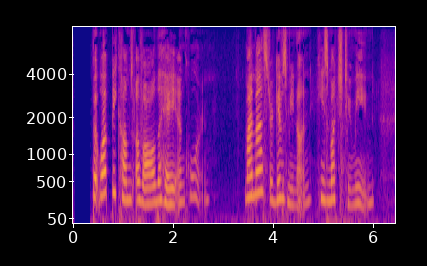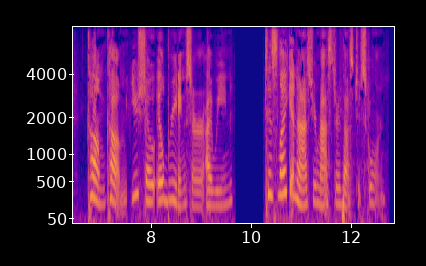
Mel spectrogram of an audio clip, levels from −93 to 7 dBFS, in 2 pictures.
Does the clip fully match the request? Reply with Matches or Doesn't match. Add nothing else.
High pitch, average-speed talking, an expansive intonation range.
Doesn't match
